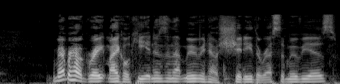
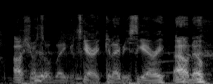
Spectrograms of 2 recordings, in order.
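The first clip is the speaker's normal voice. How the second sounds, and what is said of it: Good Beetlejuice character voice. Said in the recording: “That's a really good Michael Keaton impression, by the way. Not bad. ... That's more of a Beetlejuice impression. ... Yeah, it's more Beetlejuice.”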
